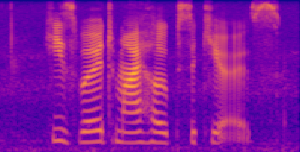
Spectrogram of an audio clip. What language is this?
English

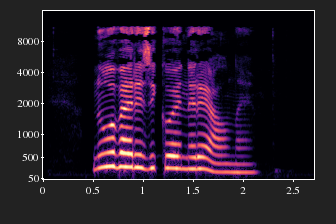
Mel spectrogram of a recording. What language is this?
Czech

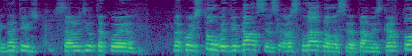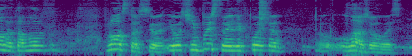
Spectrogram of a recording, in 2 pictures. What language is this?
Russian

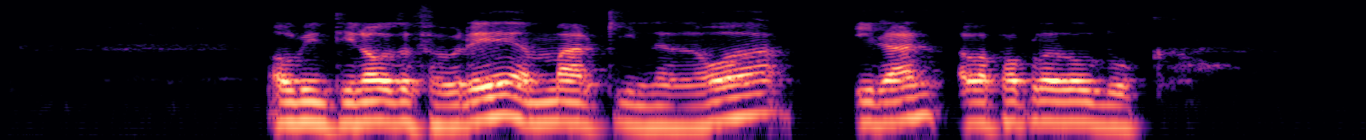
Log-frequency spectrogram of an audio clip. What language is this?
Catalan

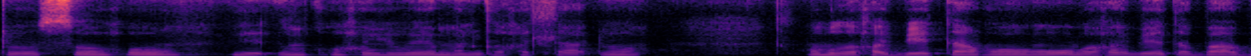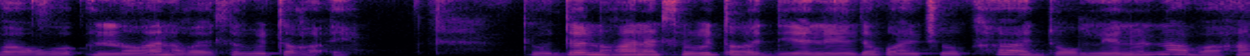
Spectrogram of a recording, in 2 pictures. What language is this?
Guduf-Gava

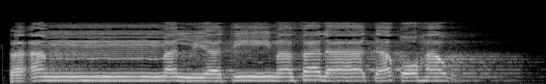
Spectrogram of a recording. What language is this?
Arabic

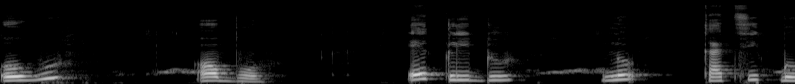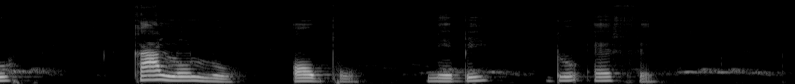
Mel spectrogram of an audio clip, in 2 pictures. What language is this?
Ikposo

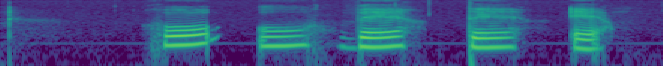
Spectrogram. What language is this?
Norwegian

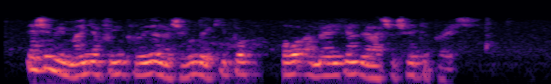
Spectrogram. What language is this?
Spanish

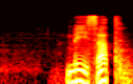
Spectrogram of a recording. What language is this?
Swedish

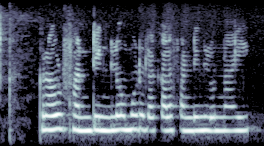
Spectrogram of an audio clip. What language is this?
Telugu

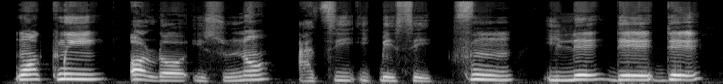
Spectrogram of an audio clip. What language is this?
Yoruba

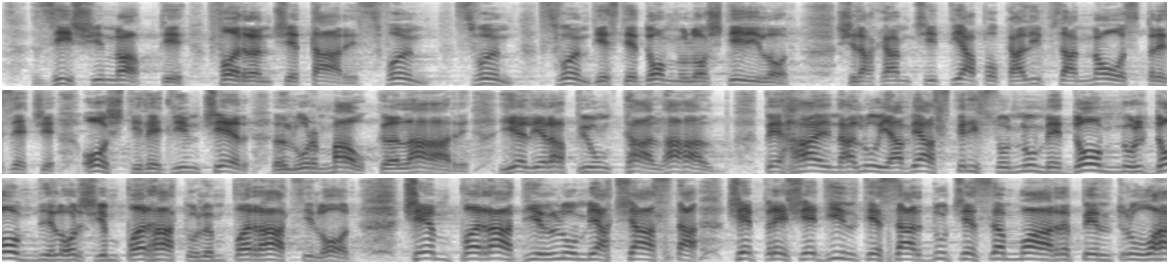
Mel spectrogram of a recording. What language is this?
Romanian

